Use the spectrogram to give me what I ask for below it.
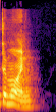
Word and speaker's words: Des Moines: is Des Moines. – as a as an Iowan, the Des Moines pronunciation takes some learning.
